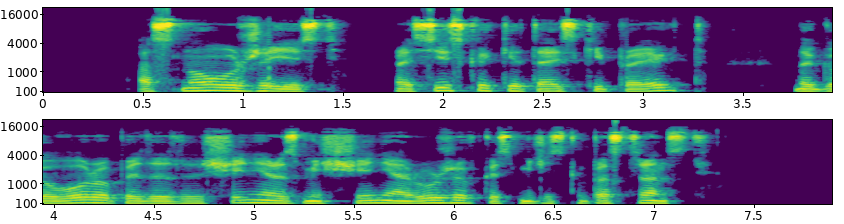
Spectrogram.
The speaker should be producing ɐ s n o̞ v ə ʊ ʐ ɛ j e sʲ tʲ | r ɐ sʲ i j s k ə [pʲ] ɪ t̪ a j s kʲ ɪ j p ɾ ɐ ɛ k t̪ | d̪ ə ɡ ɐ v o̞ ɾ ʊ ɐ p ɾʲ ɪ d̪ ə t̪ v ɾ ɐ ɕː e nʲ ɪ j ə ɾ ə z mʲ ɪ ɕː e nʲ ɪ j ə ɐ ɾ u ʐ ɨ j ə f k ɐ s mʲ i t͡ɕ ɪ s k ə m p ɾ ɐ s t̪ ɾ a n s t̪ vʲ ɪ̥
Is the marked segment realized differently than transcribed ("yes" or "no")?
yes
